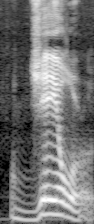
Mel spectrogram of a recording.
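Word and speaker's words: geōl: over the O um Jail uh in Old English word referring to Christmas uh but the G is pronounced like a y um now going further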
